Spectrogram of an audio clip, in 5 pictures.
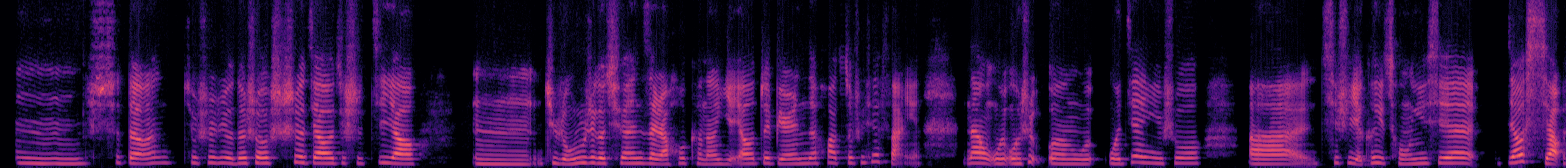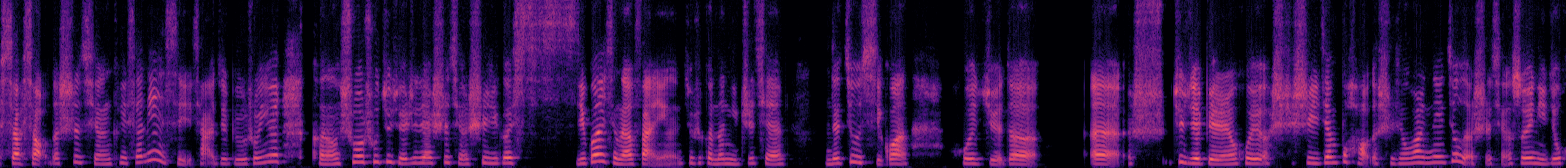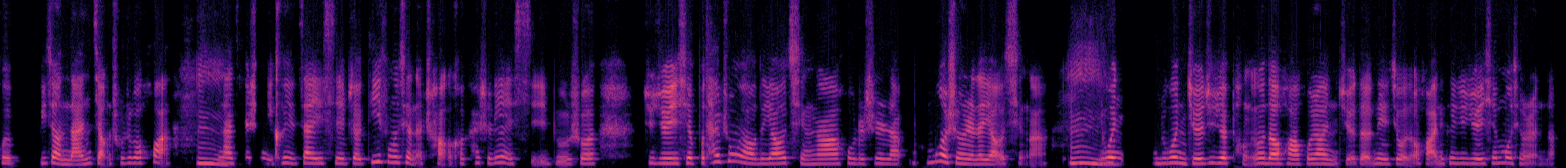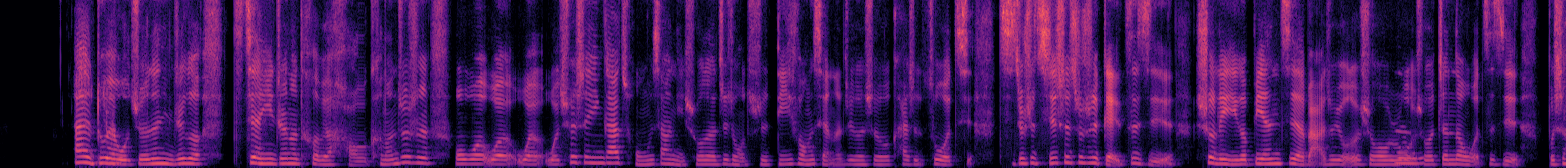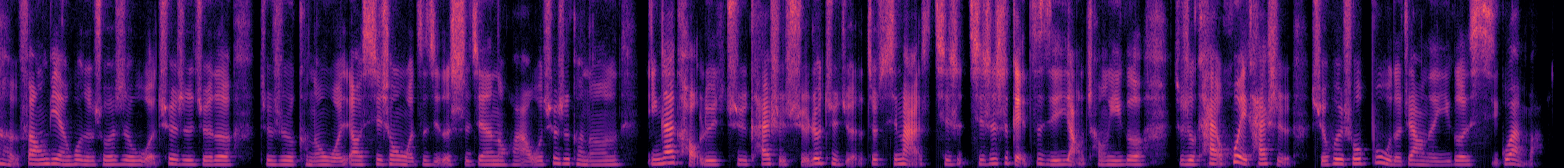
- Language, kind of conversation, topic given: Chinese, advice, 每次说“不”都会感到内疚，我该怎么办？
- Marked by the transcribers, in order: other background noise; tapping; teeth sucking; teeth sucking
